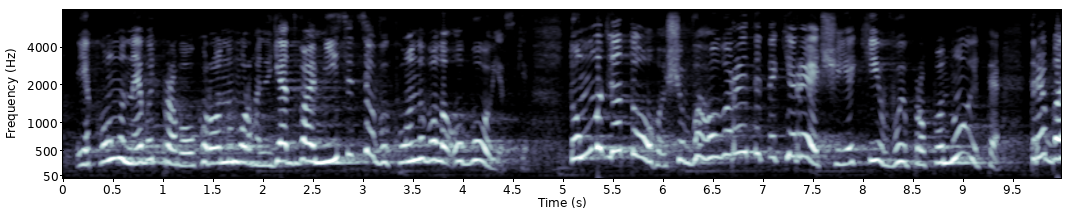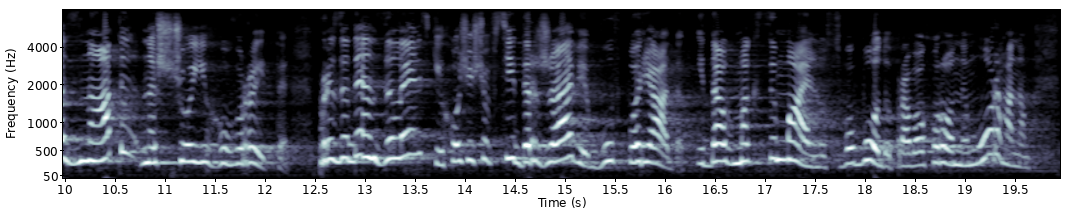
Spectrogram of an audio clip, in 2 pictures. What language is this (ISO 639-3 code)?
ukr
